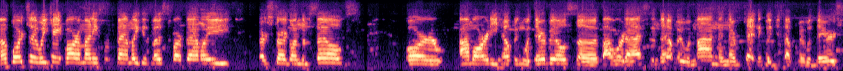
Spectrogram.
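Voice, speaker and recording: A man's high-pitched voice at a fairly quick pace, with fairly even intonation and a dry, close sound with no echo. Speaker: live streamer. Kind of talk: casual chat.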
